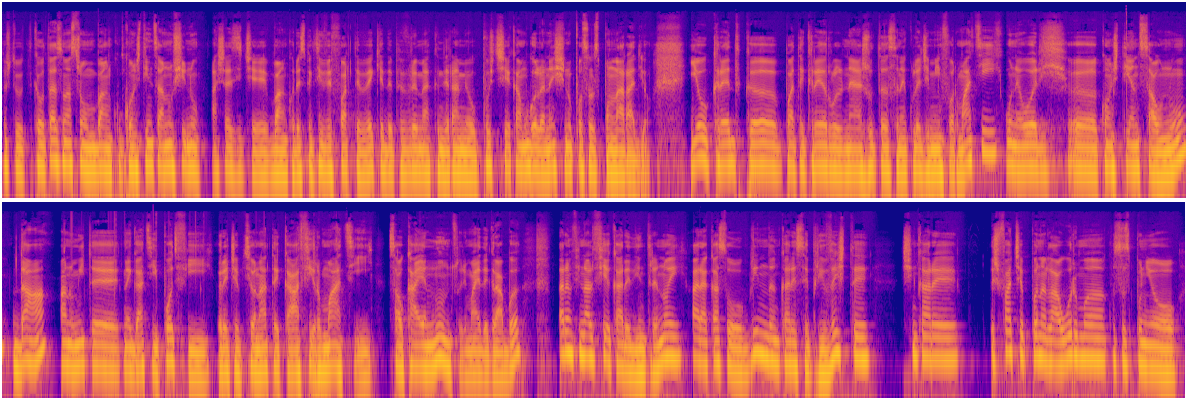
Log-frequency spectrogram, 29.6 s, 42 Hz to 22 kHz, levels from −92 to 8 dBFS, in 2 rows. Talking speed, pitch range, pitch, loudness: 180 wpm, 100-130 Hz, 110 Hz, -15 LUFS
